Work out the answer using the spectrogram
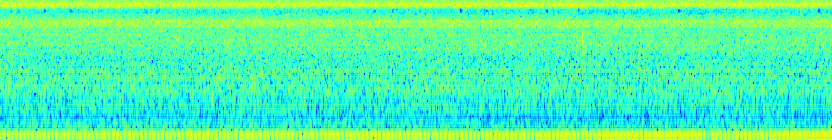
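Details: Mustang GT at idle after the power steering air bubble was fixed and the heater core was bypassed: a smooth, even, low hum; the power steering pump whine is basically gone. Normal idle, no whine.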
